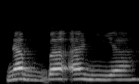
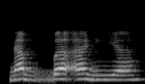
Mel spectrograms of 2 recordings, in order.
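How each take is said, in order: First: The vowel after bb is short. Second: The same.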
